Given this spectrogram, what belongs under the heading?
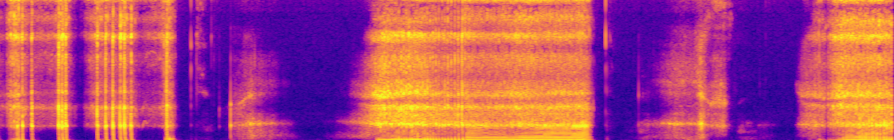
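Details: Person snoring loudly with mouth open during sleep while the nose is held shut three times: loud, rattling, harsh fluttering snores on long breaths with quieter breathing between.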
